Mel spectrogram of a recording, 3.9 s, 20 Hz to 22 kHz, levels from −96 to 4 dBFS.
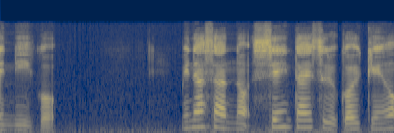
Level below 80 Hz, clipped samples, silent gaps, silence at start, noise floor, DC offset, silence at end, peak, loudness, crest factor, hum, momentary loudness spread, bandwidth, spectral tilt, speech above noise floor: -60 dBFS; under 0.1%; none; 0 s; -61 dBFS; under 0.1%; 0 s; -4 dBFS; -19 LUFS; 20 dB; none; 14 LU; 11.5 kHz; 1 dB/octave; 39 dB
